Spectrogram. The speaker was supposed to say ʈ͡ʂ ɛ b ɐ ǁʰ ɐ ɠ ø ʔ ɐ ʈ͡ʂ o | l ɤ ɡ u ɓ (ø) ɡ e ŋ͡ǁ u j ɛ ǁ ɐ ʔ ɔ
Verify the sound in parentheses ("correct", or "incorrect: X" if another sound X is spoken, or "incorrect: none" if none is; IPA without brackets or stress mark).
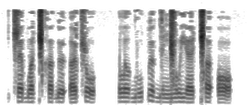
correct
